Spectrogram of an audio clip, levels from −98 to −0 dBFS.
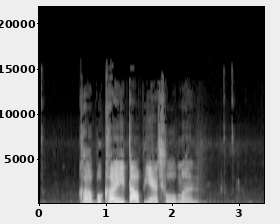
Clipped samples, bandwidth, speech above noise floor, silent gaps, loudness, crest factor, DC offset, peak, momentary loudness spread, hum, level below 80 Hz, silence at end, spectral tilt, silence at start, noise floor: under 0.1%; 15 kHz; 40 dB; none; -19 LUFS; 20 dB; under 0.1%; -2 dBFS; 14 LU; none; -50 dBFS; 1 s; -4.5 dB/octave; 0.6 s; -59 dBFS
